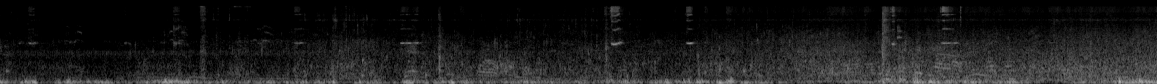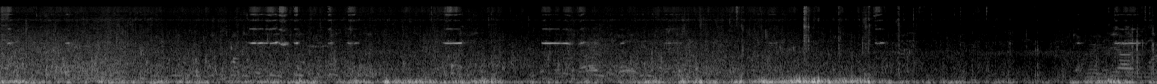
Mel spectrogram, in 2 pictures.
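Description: Wind gusting over the microphone in a low, uneven rumble, with choppy water washing against the shoreline rocks.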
